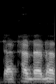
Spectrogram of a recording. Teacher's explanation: ठ ड ढ न इस सभी का जो है वो मूर्धन्य, ट ठ ड ढ न का मूर्धन्य। ये वर्ण कठोर तालु के मध्य भाग तथा जीभ के उल्टी हुई नोक के निचले भाग से स्पर्श होकर उच्चारित जो है वो होते हैं।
